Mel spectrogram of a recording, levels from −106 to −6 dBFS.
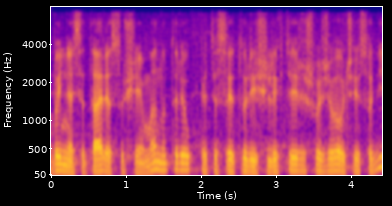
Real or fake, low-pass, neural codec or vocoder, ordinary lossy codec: fake; 7.2 kHz; vocoder, 24 kHz, 100 mel bands, Vocos; MP3, 64 kbps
